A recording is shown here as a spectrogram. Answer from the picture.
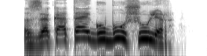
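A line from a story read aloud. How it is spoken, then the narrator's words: Hissing. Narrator (Russian): прошипел Саврянин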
